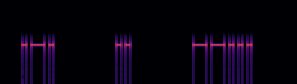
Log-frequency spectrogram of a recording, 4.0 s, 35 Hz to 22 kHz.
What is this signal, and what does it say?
Morse code, heard as a keyed tone, about 20 wpm, spaced as for 8 wpm, 700 Hz. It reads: RI7
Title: 184 Lesson 30e - Letter b - Three Characters 20wpm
